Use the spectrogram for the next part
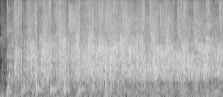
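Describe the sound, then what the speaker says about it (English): A crowd at a ribbon cutting for the AURA building at Innovation Square in Cleveland breaks into loud, sustained applause. The clapping rises quickly and stays thick and even throughout. "You all deserve to give yourselves a rousing applause right now."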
